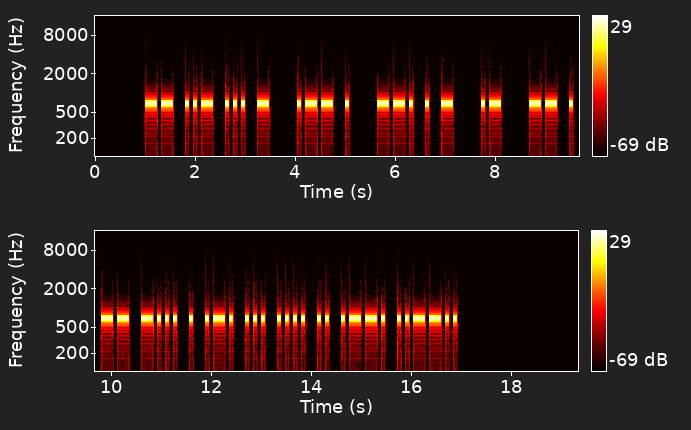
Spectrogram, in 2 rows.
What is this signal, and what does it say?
Morse code, heard as a keyed tone, about 15 wpm, 700 Hz. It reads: MUST WE GET A MEMBERSHIP?
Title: Sentences from Top 1400 Words 15wpm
